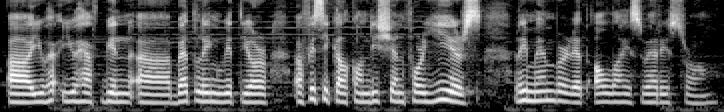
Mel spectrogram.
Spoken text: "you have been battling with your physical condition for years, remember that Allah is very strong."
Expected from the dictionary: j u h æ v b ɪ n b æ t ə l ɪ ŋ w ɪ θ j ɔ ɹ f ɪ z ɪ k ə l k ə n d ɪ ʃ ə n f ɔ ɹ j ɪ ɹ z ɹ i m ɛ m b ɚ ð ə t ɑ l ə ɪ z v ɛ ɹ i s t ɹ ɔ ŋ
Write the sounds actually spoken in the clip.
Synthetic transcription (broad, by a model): j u h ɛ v b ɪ n b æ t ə l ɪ ŋ w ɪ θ j ɔ ɹ f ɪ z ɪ k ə l k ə n d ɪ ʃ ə n f ɔ ɹ j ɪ ɹ s ɹ i m ɛ m b ɚ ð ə t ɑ l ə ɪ s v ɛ ɹ i s t ɹ ɔ ŋ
